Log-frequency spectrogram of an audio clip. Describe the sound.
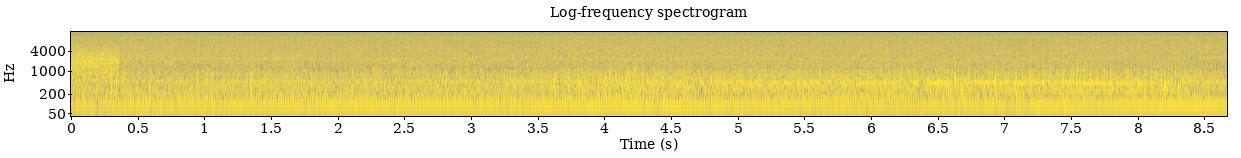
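Aircraft engine at full throttle for takeoff, a steady, loud droning roar with a deep low hum that holds an even level throughout, with no break or change in pitch.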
